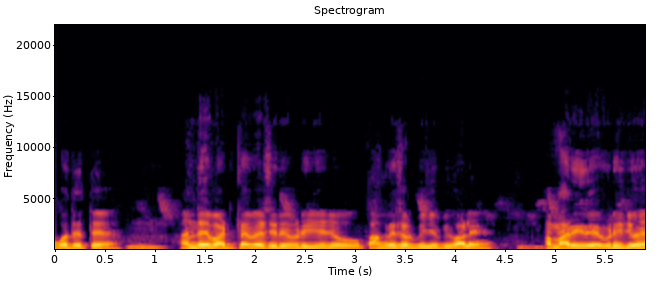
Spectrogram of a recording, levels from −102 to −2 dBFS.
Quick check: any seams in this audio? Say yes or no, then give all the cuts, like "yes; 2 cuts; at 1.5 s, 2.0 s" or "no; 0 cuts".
no; 0 cuts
